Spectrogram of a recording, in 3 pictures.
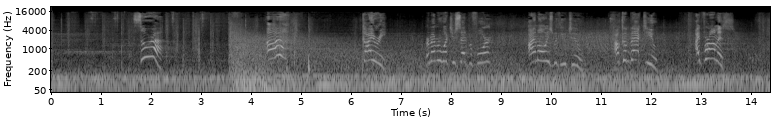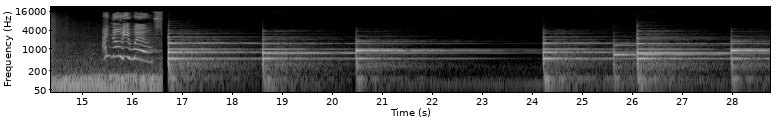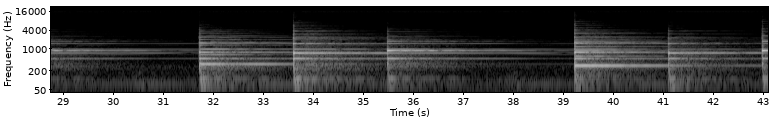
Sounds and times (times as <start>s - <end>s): Music: 15.4s - 43.1s.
